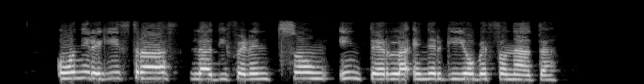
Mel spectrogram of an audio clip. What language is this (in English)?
Esperanto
